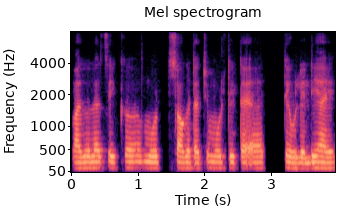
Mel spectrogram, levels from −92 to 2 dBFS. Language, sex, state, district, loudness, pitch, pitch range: Marathi, male, Maharashtra, Dhule, -18 LUFS, 120 Hz, 120-125 Hz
